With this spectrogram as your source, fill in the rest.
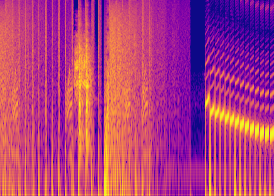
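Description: Quacking ducks and rapid electronic sound effects from the Duck Hunt video game played on a retro light-gun shooter, with repeated bursts, a brief silence, then a descending warbling tone.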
